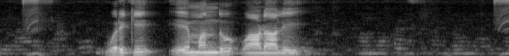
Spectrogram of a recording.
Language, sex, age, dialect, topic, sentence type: Telugu, male, 46-50, Telangana, agriculture, question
